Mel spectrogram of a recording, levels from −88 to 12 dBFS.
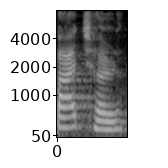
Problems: constant background noise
